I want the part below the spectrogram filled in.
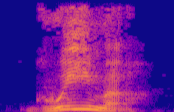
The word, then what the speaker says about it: Guima: Guima. Is how it's saying. The gui sounds like gui, similar to the word we with a hard G. Guima.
